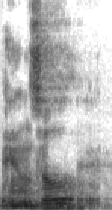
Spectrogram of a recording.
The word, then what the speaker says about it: pencil: It could be like pencil. Really, the vowel doesn't sound.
